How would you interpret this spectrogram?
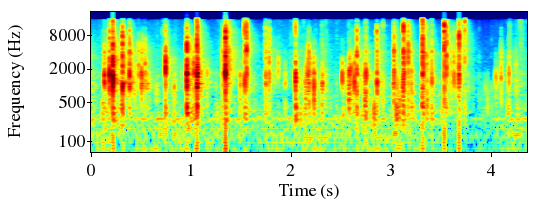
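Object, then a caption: Plastic bag of flour. A full plastic bag of flour is held in both hands and scratched and squeezed with long nails. Rapid, bright crinkling and sharp crackles come in dense bursts with almost no low end, each snap dying away almost instantly.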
